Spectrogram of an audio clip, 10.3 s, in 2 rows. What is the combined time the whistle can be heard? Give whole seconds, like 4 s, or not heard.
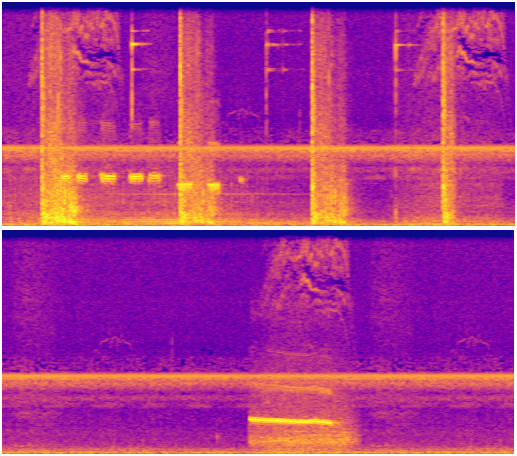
3 s.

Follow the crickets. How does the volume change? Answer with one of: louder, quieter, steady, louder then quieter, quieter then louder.
steady.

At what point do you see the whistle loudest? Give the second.
8 s.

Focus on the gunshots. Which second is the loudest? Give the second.
1 s.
